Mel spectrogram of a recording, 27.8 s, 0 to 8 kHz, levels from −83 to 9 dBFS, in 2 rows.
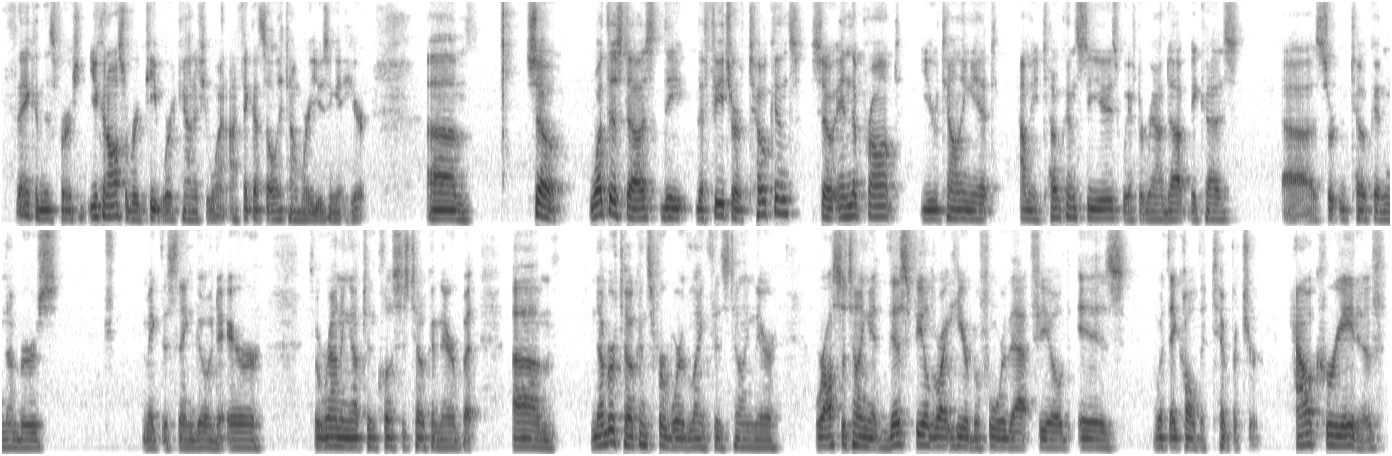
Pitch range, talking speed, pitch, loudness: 105-125 Hz, 215 wpm, 110 Hz, -22 LUFS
